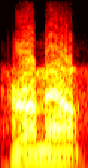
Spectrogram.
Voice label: "Romeo", Speech ENG; Ka-50; Alphabet

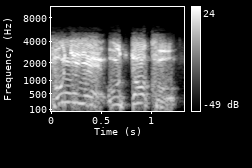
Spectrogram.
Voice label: voice message reloading, crew tanks serbian

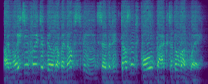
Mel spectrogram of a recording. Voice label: tutorial dialogue, english; War Thunder

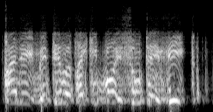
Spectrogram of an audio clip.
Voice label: bailout mood med, speech fr; War Thunder

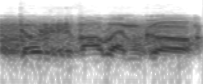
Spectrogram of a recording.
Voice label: player killed enemy mood low, speech pol; War Thunder

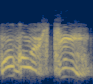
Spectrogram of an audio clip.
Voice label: bailout, speech hun; War Thunder

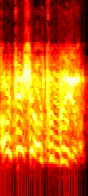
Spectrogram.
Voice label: on fire, mood med, speech tur; War Thunder

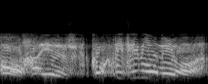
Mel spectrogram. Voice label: on fire, mood high, speech tur; War Thunder

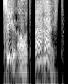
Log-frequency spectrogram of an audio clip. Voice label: robot Autopilot Destination; World Of Warships

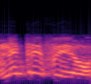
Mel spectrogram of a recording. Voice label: bomb failure, speech cze, mood high; War Thunder

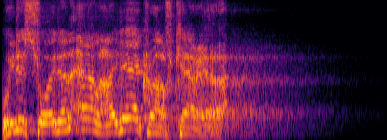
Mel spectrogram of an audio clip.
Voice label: Speech Destroy Ally Aircarrier, EN GB; World Of Warships

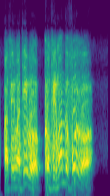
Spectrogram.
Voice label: voice message art shoot, crew tanks spanish

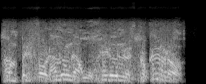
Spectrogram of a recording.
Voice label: voice message player tank hit, crew tanks spanish

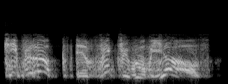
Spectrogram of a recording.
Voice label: pilot tickets lead continue ally, english; War Thunder

